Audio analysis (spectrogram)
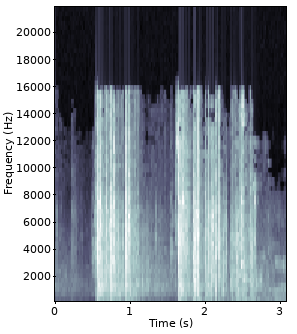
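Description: A pistol in a Call of Duty video game fires in two loud, rapid bursts of sharp, closely spaced shots that crack close by, with a short gap between them.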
